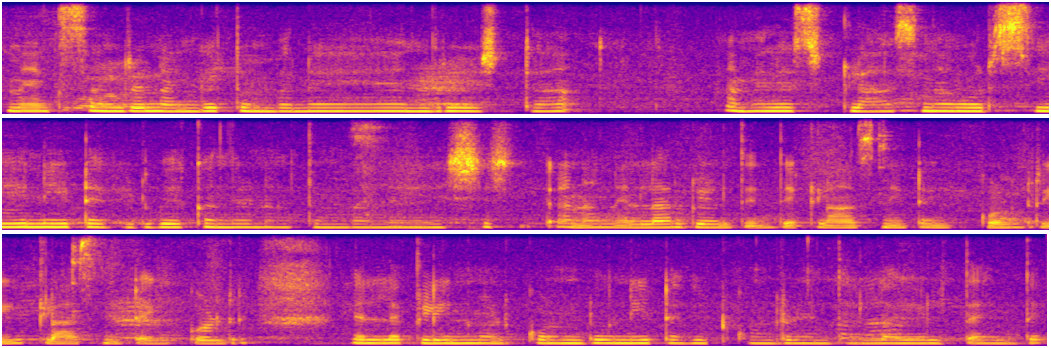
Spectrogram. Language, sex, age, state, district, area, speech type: Kannada, female, 18-30, Karnataka, Bangalore Rural, rural, spontaneous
